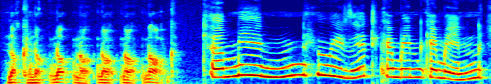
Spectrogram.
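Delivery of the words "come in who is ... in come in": very high, slow fake granny voice; wolf as grandmother. The wolf in grandmother's bed calls her in, very high. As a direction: lure her in sweetly.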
